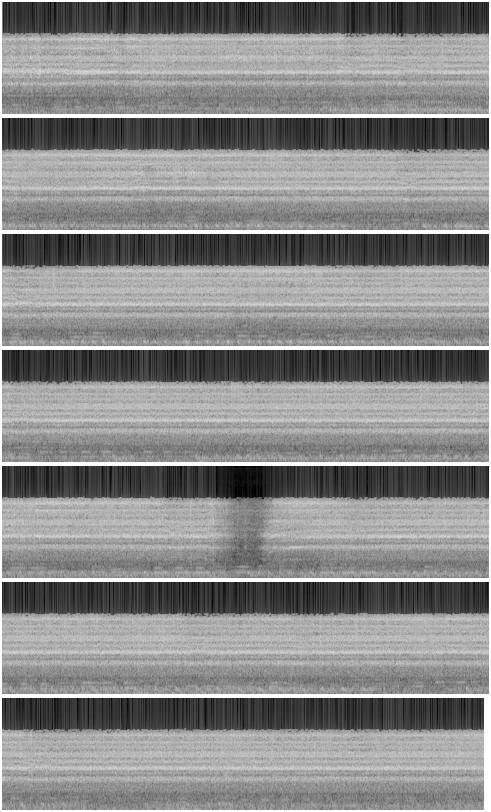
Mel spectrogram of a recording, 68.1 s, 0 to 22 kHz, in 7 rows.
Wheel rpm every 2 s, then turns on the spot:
160, 160, 160, 160, 160, 160, 160, 160, 160, 160, 160, 160, 160, 160, 160, 160, 160, 160, 160, 160, 160, 100, 110, 160, 160, 160, 160, 160, 160, 160, 160, 160, 160, 160.
none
